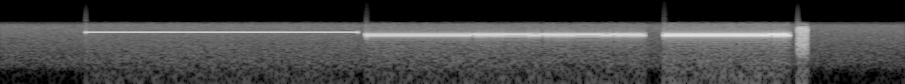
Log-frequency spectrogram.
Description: Fax machine handshake, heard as a long tone and a warble.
